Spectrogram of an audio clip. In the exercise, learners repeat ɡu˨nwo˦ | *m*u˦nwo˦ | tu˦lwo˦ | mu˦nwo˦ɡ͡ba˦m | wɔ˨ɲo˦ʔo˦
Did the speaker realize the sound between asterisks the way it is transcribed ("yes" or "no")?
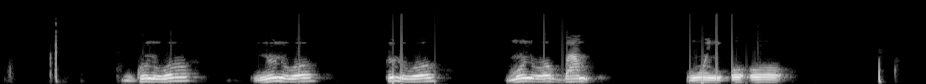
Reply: no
